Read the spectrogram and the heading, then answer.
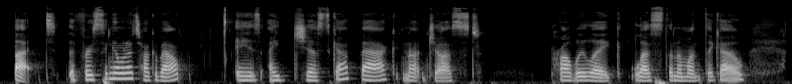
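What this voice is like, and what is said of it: Sick, congested voice. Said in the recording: “I sound sick. I'm getting over a cold and like a sinus thing ... I apologize for my voice.”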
